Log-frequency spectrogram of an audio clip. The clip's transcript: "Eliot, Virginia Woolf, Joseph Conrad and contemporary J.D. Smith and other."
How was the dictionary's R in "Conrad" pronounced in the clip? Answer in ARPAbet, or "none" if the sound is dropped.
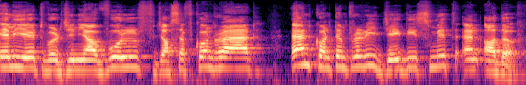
R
